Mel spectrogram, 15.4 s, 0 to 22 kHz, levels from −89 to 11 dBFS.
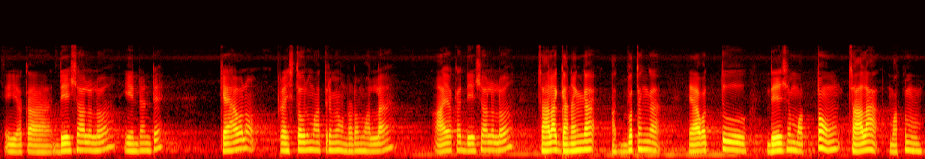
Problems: none marked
